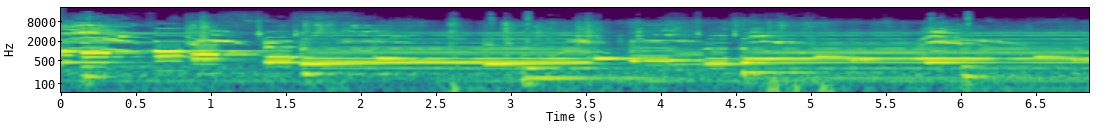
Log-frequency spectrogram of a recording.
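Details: Domestic kitten calling from within a box, heard by the home's Scottish Fold cats; repeated rising-falling meows roughly once a second, with music playing throughout.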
